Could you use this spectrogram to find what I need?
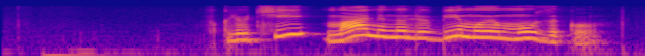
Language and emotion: Russian, positive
